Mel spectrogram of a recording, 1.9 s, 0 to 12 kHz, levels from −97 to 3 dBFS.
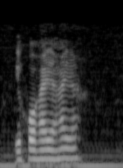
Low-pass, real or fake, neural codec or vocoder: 7.2 kHz; fake; codec, 16 kHz, 8 kbps, FreqCodec, larger model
